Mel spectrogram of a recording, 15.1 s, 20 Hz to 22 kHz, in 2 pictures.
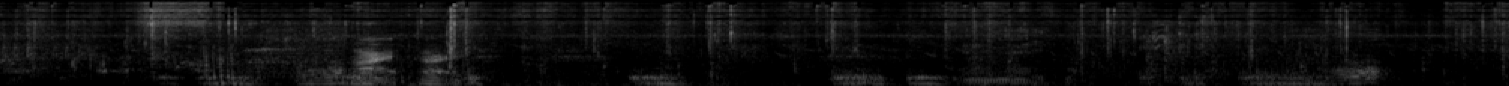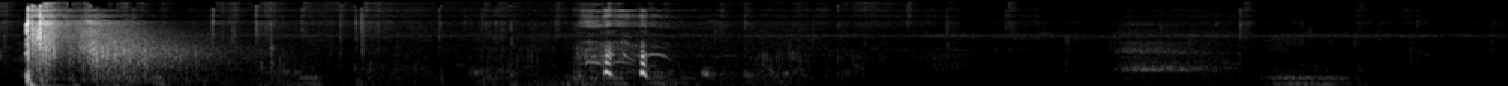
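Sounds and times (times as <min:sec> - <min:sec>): hogs grunting: 0:00.7 - 0:07.0
rifle shot: 0:07.7 - 0:09.0.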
